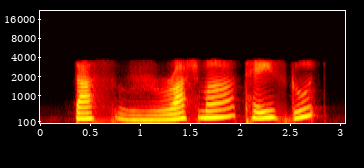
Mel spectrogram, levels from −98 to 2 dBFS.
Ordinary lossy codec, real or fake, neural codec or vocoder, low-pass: MP3, 24 kbps; fake; codec, 24 kHz, 0.5 kbps, DualCodec; 3.6 kHz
